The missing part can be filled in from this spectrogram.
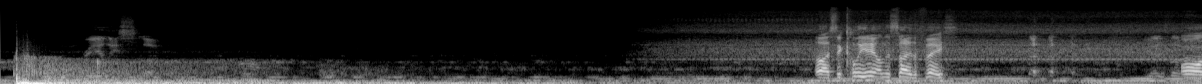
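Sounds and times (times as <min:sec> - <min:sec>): slowed deep impact sound: 0:00.0 - 0:10.3.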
